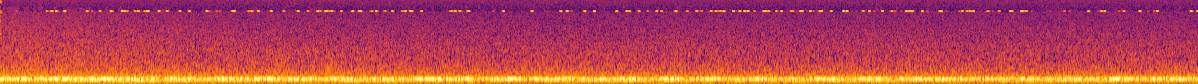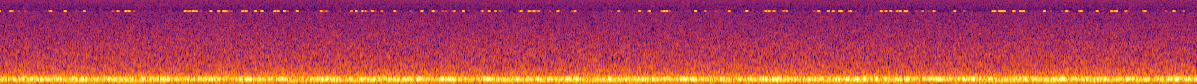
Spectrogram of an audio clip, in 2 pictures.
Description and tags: Light Synthetic Wind Noise
Soft noise emulating wind, a mechanical fan, a/c, etc.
